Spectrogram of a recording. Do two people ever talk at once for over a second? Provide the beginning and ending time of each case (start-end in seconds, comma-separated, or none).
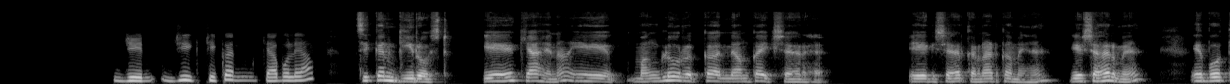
none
